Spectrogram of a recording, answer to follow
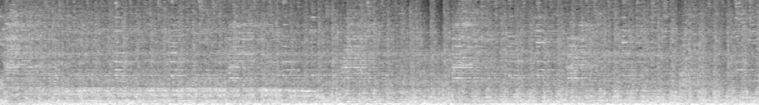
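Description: Death metal band playing live through a club PA: distorted electric guitars, bass and fast, dense drumming, all coming in together right at the start after a held chord.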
